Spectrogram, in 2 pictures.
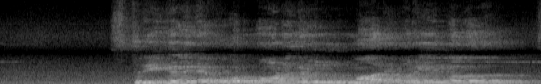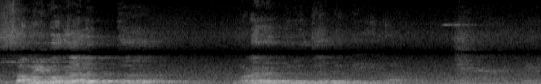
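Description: An elderly man speaks with animation through a microphone in an echoing room.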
